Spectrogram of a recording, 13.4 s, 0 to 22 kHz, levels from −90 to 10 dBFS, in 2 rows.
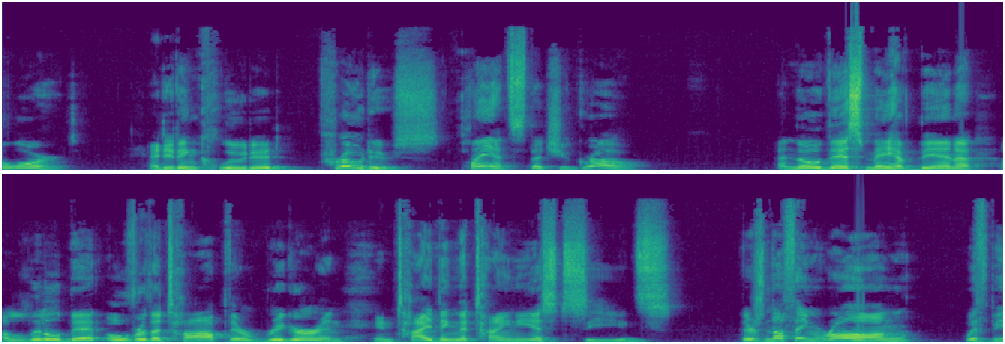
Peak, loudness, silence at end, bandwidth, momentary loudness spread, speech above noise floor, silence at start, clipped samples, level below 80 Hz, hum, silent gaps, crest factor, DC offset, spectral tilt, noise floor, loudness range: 0 dBFS; -17 LUFS; 0 s; 19 kHz; 11 LU; 54 dB; 0 s; under 0.1%; -70 dBFS; none; none; 18 dB; under 0.1%; -2.5 dB/octave; -71 dBFS; 5 LU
